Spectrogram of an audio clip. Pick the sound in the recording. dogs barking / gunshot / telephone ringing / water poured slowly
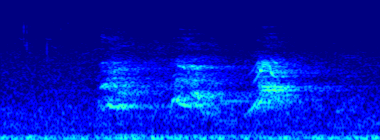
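dogs barking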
